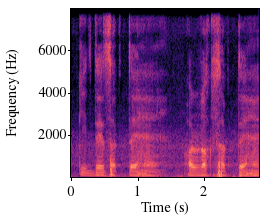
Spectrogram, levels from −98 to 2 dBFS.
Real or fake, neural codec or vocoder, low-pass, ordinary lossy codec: fake; codec, 16 kHz, 16 kbps, FreqCodec, smaller model; none; none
